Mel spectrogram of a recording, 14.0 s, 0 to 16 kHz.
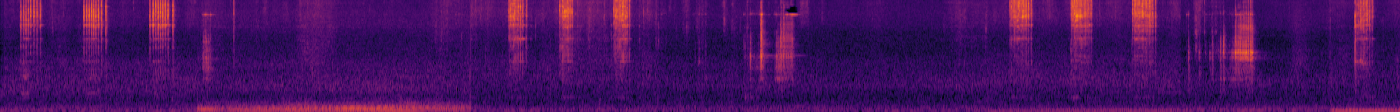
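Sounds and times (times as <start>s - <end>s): ratchet wrench clicking: 0.1s - 2.3s, 5.1s - 6.4s, 10.1s - 12.6s, 13.5s - 14.0s
bolts spinning out: 1.6s - 2.8s, 13.5s - 13.8s
low steady hum: 2.0s - 4.7s, 12.6s - 14.0s.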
